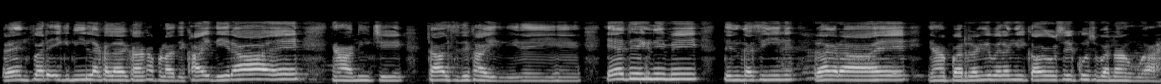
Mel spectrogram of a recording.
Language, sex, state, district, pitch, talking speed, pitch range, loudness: Hindi, female, Uttar Pradesh, Hamirpur, 205 Hz, 170 wpm, 190-215 Hz, -20 LUFS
